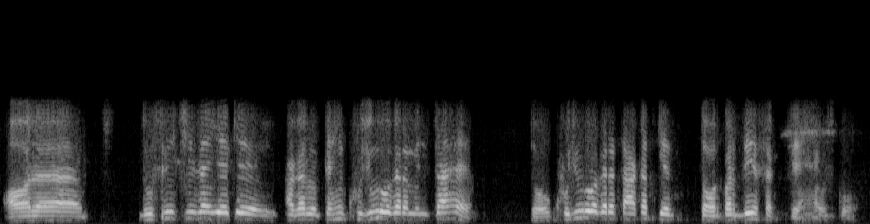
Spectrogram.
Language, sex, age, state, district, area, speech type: Urdu, male, 18-30, Delhi, South Delhi, urban, conversation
